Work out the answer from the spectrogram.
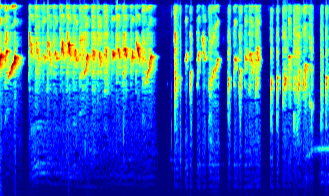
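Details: Ashy tailorbird master song played to bring birds into breeding condition: a fast run of high chirped rising notes for three seconds, then broken, scattered chirps and clicks.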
